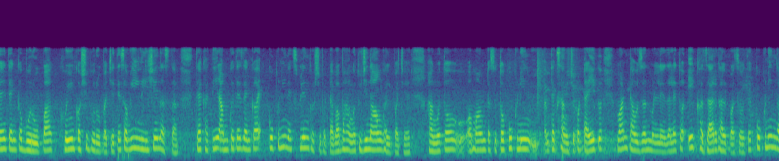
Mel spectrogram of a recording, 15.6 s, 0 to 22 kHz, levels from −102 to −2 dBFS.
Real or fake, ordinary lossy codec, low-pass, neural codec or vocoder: real; none; 7.2 kHz; none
